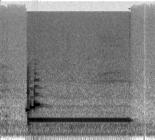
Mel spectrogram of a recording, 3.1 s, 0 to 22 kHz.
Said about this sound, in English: So prank call picks, episode 3. Let's give him a dial.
